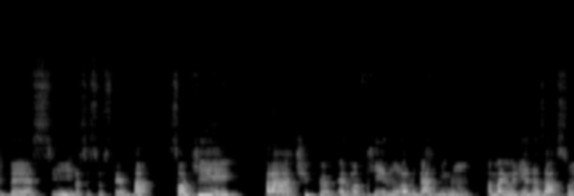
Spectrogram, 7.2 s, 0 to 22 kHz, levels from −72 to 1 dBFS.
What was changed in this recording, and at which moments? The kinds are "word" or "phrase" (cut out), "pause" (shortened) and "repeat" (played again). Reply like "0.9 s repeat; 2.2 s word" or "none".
0.9 s phrase; 2.0 s pause; 3.3 s word; 4.6 s word; 5.0 s word; 6.0 s pause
